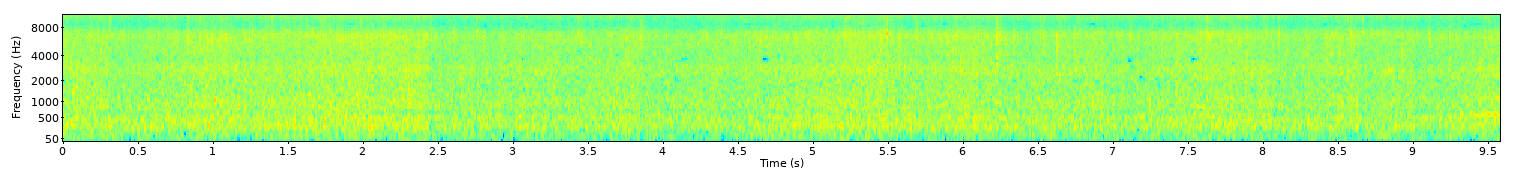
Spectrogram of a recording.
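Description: Heavy rain falling steadily on wet ground and puddles, an even, constant hiss.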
